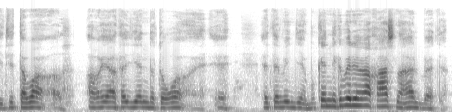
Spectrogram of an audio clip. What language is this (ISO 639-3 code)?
tur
